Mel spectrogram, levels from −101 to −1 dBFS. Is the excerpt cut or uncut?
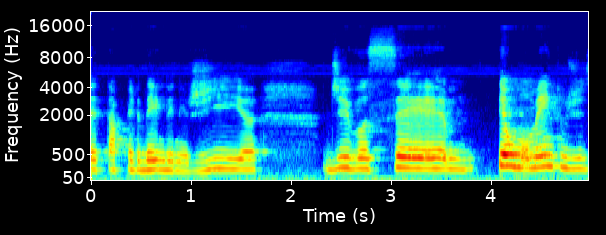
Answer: uncut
